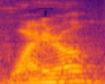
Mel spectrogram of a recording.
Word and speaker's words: Huayra: it's a couple of very interesting name it's pronounced huayra it's the huayra pagani it is a beast of a car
